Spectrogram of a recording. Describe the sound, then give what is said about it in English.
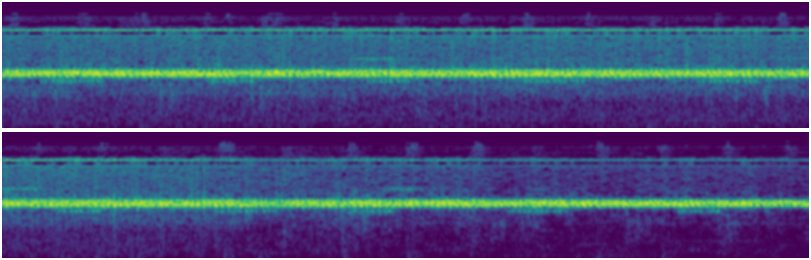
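Crickets chirp in a loud, steady high-pitched drone that runs unbroken for the whole clip, with faint pulsing rhythm and no voices. “Put those crickets away.”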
